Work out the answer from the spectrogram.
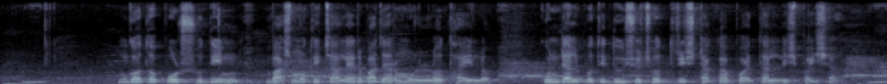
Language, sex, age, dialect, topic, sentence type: Bengali, male, 18-24, Rajbangshi, agriculture, statement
